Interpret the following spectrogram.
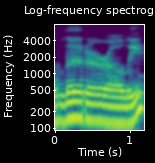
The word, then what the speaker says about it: literally: of course literally um it has the flap t and first syllable stress so literally literally four syllables um i do have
